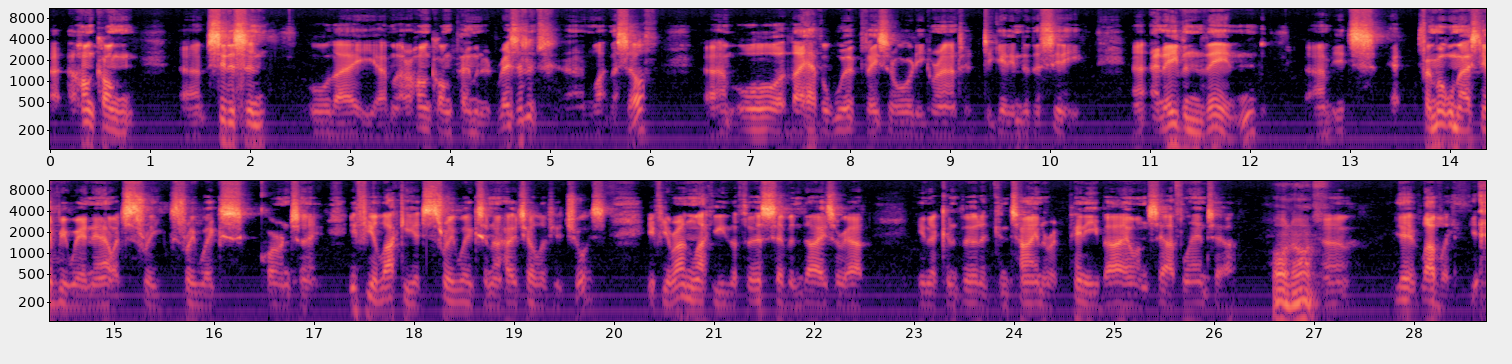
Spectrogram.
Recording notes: The sound is shocking - but microphones are being bought and the situation shall be rectified.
